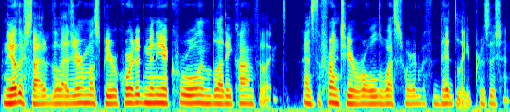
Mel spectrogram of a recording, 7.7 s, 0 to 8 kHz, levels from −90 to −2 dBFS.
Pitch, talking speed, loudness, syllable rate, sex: 155 Hz, 190 wpm, -19 LUFS, 5.1 syllables/s, male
